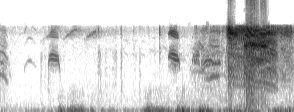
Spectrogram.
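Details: Camera-trap recording of wild Australian White-winged Choughs at a pond; a few short nasal notes, then a loud harsh grating outburst near the end, with low thumps of movement.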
